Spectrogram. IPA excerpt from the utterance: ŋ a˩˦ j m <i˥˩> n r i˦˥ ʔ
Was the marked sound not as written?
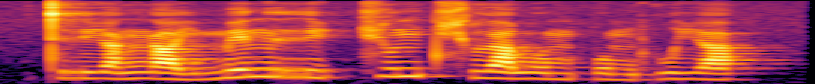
yes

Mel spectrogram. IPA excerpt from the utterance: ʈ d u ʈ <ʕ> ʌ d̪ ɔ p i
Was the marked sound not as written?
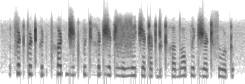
yes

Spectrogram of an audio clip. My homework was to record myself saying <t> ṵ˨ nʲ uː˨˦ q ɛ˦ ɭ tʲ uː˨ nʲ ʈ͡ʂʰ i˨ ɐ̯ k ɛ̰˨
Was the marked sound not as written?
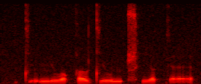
yes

